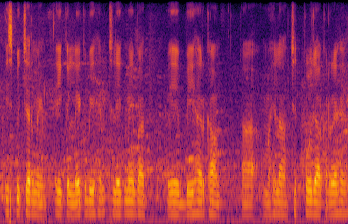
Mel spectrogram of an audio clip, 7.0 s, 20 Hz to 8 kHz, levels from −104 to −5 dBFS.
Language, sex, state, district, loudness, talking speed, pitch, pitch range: Hindi, male, Maharashtra, Solapur, -29 LUFS, 190 wpm, 110 Hz, 110-115 Hz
